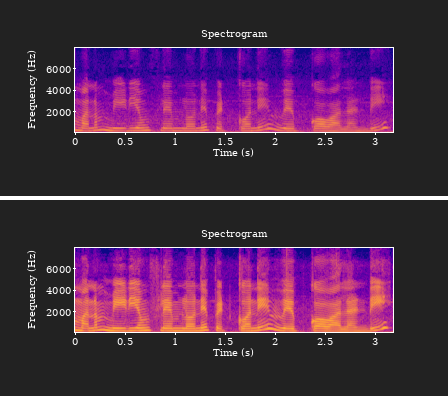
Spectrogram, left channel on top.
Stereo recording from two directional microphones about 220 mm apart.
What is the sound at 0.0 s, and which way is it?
A woman's voice, 30° right (ahead or behind).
